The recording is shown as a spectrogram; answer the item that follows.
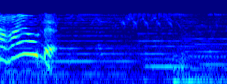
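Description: A wavering, meow-like cry that ends about half a second in, followed by soft background music with long held notes.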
